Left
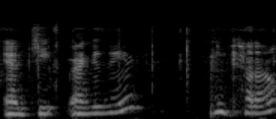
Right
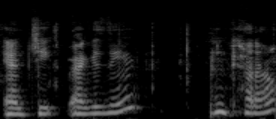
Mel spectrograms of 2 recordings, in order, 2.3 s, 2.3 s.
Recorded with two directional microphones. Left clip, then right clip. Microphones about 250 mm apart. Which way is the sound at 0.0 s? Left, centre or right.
Right.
